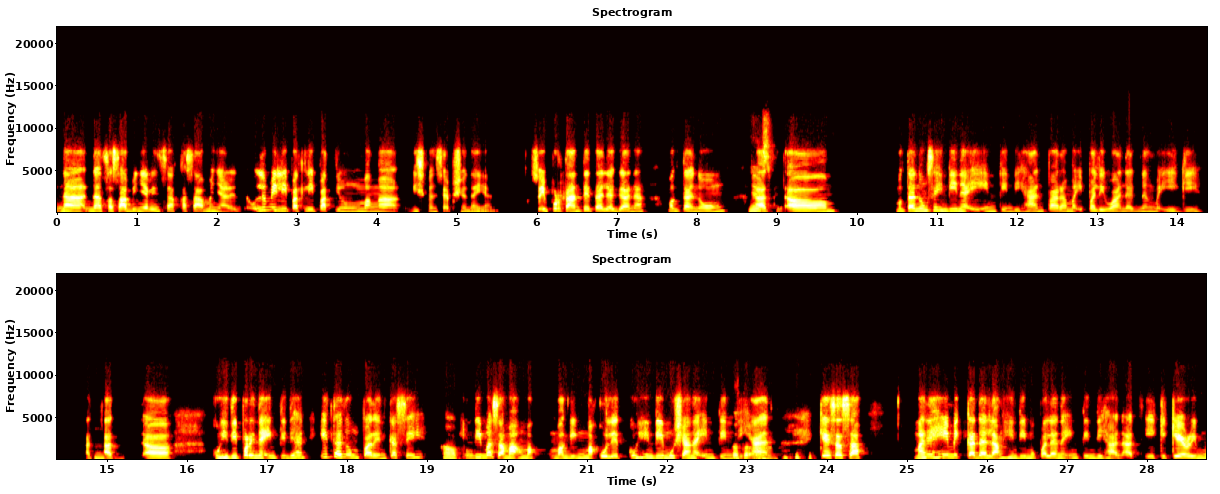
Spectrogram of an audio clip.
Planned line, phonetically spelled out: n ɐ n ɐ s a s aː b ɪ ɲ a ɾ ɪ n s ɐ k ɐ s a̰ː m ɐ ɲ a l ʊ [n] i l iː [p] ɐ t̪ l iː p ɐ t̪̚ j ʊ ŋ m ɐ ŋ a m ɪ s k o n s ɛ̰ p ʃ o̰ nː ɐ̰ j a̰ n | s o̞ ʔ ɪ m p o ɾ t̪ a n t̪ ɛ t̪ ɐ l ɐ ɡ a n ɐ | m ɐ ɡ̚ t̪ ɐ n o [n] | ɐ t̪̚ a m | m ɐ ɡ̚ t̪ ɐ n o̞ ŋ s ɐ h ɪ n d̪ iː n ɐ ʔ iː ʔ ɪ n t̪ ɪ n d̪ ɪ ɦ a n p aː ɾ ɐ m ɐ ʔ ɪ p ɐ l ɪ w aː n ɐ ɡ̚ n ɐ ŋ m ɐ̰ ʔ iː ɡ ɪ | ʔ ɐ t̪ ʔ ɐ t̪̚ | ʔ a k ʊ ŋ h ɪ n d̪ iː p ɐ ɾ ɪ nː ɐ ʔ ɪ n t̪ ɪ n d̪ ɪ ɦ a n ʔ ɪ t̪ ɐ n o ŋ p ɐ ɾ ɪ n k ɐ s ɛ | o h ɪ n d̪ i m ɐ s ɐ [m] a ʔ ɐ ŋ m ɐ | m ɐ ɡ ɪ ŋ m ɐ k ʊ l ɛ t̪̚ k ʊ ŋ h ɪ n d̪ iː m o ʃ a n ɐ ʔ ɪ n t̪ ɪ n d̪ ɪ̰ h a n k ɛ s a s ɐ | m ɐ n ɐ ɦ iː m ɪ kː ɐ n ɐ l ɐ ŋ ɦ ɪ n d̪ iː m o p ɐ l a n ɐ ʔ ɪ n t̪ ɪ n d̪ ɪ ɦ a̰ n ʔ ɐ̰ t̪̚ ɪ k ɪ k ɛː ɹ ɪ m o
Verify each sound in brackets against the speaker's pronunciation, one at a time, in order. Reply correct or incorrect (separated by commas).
incorrect, correct, incorrect, correct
